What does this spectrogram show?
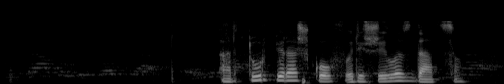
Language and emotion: Russian, neutral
